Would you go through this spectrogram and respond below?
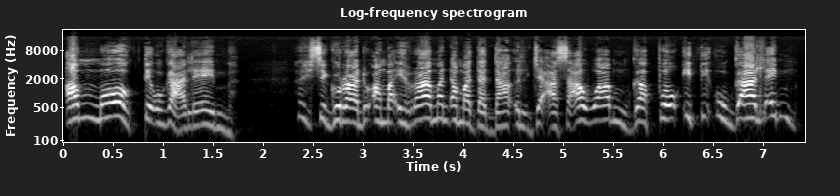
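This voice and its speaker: An elderly Ilocano mother in a radio drama. Her high, bright voice moves slowly through worried scolding and drawn-out admonishments. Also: no room sound, studio quality, exaggerated voice.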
